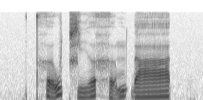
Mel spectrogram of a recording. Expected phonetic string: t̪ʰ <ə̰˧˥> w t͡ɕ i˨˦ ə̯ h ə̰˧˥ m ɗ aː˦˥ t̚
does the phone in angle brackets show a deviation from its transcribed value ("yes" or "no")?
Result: no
